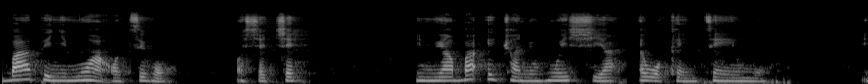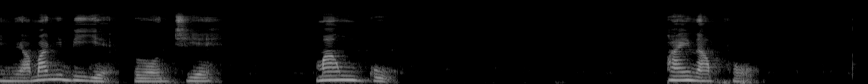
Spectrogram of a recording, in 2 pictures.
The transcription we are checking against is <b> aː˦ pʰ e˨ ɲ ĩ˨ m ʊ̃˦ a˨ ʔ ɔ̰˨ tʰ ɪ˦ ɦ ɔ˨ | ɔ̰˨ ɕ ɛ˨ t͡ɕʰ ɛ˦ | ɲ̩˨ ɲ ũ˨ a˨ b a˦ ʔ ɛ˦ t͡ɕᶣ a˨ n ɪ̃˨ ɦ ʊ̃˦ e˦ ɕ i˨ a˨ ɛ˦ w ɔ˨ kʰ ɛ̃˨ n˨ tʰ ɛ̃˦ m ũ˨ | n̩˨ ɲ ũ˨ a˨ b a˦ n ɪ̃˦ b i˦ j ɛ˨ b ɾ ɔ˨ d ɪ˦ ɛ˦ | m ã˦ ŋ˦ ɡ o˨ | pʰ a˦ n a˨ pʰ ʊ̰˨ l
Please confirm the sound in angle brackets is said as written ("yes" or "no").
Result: yes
